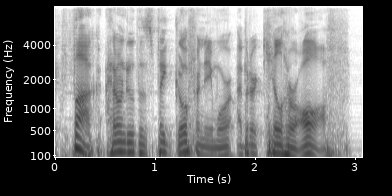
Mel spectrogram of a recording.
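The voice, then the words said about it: Imitates another person's voice, poorly. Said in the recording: “that's not a good impression of him”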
